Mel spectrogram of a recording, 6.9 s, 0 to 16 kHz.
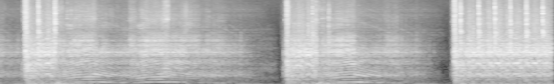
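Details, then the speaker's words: Reliant Supervan, first start in 37 years on a cold morning around one degree, choke closed: three rough start bursts with fast light ticking tracking engine speed, the fan tapping on something not yet identified. "the fan is definitely tapping on something but I don't know what it is"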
